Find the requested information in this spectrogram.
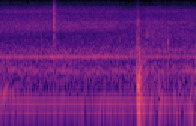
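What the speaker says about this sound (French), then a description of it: "Il est bien le petit ventilo RC by J, hein." A small RC by J cooling fan spins fast and quietly as a steady, even whir with a faint hum, broken by a couple of brief clicks.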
